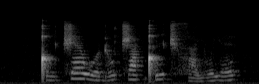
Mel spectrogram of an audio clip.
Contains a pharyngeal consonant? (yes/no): no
